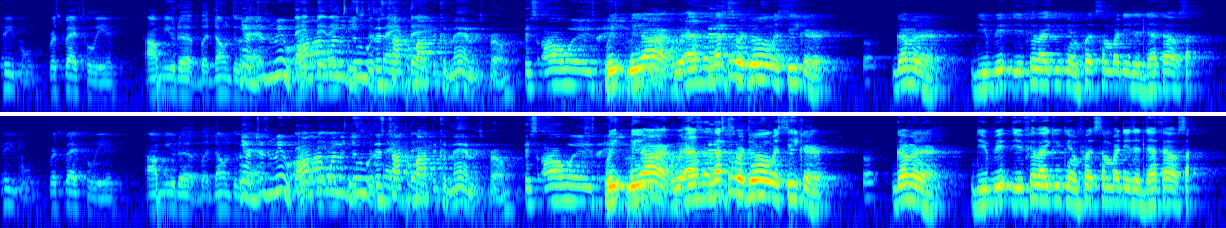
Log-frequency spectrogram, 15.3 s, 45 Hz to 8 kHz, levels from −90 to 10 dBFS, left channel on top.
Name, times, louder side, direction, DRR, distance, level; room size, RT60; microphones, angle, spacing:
voice 1, 0.0-1.4 1.8-3.3 3.6-5.4, left 3 dB, 40° left, 8 dB, 0.6 m, -48 dB
voice 2, 3.0-9.5, right 2 dB, 15° right, 6 dB, 0.7 m, -42 dB
voice 3, 7.6-10.3 10.8-10.9 11.2-11.7 12.1-14.9, right 4 dB, 55° right, 11 dB, 0.5 m, -32 dB
15.5 x 10.0 x 3.3 m, 1.0 s
head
